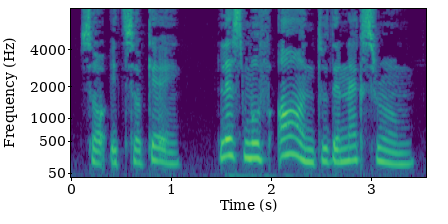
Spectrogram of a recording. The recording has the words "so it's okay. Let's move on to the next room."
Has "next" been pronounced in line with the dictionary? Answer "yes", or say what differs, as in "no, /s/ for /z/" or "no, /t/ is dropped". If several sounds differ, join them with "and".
yes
